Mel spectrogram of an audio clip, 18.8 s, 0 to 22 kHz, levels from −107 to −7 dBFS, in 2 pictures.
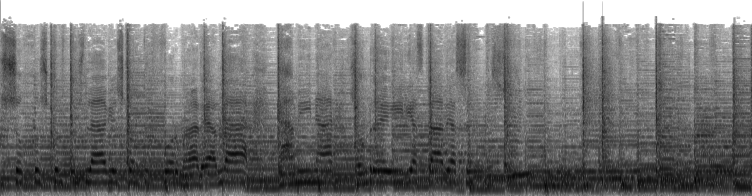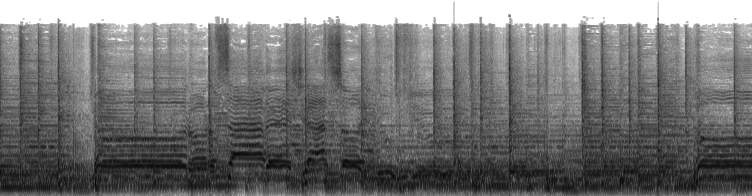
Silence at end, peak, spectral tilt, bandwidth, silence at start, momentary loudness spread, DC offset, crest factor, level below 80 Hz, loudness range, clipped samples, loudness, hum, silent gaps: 0 s; 0 dBFS; -5 dB/octave; 15 kHz; 0 s; 3 LU; under 0.1%; 14 dB; -48 dBFS; 2 LU; under 0.1%; -15 LUFS; none; none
